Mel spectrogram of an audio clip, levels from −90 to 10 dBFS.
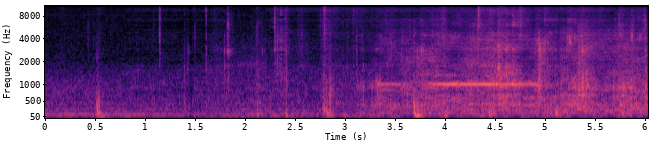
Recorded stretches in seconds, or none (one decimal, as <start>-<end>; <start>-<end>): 0.0-0.8; 1.8-2.2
